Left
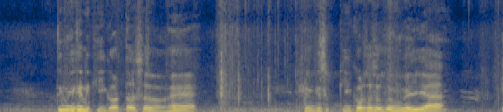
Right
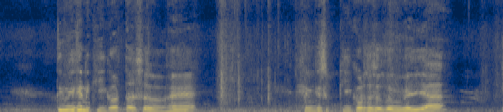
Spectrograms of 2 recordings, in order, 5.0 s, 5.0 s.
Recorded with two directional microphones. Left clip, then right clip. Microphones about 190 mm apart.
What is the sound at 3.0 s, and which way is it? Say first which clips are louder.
Speech: left 5 dB; 5° left (ahead or behind).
